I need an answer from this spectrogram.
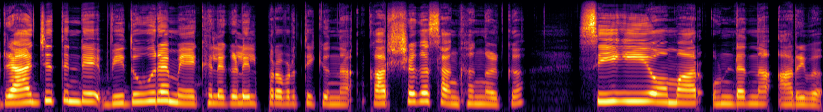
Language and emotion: Malayalam, neutral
